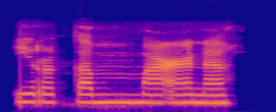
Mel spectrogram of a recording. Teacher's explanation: Jadi huruf ba-nya ini sudah tidak dibaca ya. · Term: idgham mutamatsilain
